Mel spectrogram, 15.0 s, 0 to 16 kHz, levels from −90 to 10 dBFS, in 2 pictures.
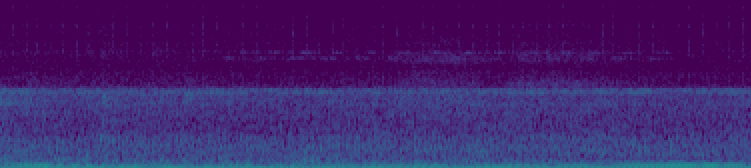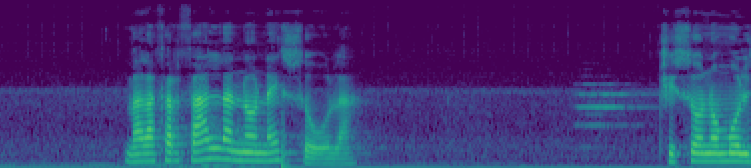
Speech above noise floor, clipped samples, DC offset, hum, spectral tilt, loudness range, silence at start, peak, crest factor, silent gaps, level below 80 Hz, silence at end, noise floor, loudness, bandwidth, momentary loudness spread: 36 dB; under 0.1%; 0.3%; none; -5.5 dB/octave; 15 LU; 6.7 s; -2 dBFS; 24 dB; none; -52 dBFS; 0 s; -57 dBFS; -21 LUFS; 13 kHz; 23 LU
